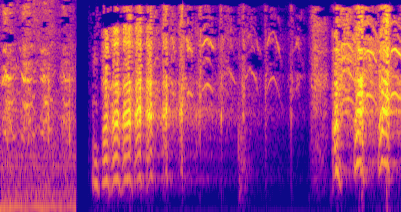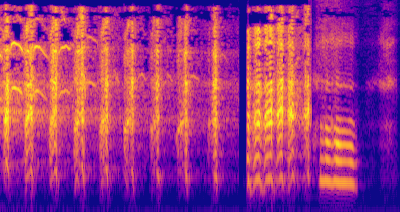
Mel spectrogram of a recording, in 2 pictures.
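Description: A person laughing in fits of quick, breathy pulses, starting just under a second in after a sudden cut and going on in two long runs, with short pitched vocal sounds near the end.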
